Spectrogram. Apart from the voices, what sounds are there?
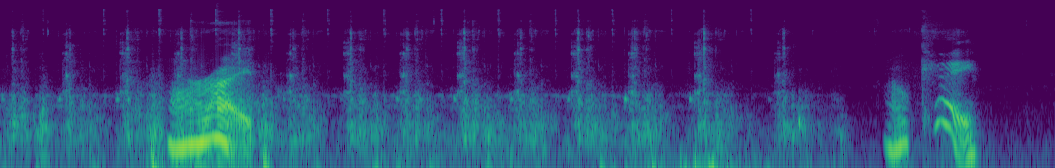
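sewing machine back stitching a fabric tube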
